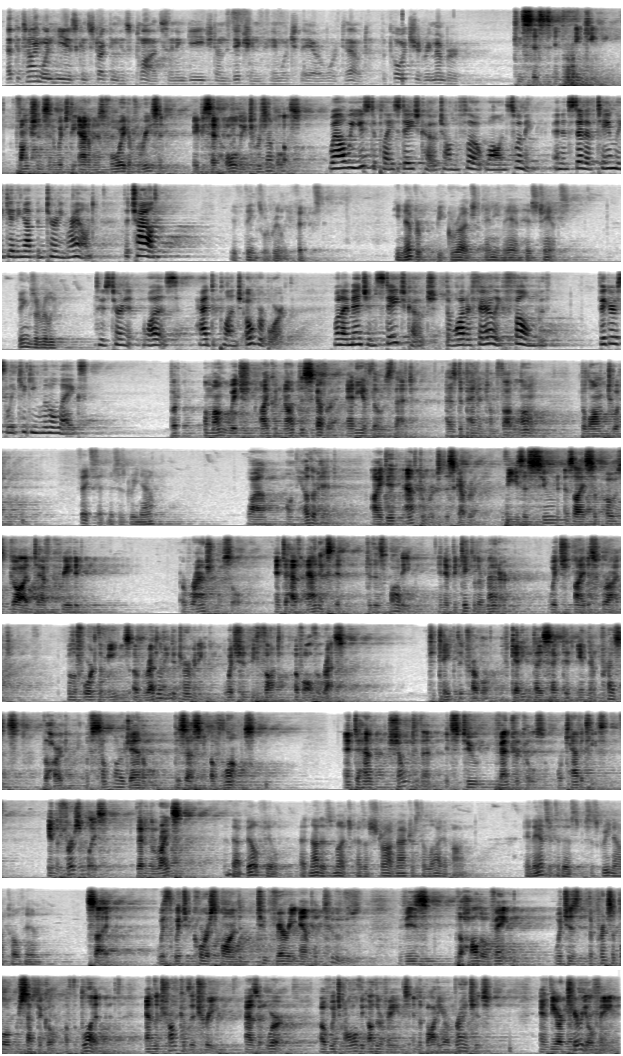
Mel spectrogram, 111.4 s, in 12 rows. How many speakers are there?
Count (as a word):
four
